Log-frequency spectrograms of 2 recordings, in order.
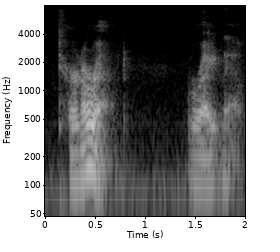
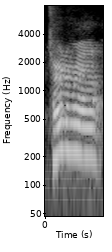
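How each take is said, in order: First: Low, soft acted menace; hushed, lowered mock-menacing order; deadpan order. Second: Loud, higher acted command; loud mock-villain order; barked order. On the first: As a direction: give the command quietly, as a deadpan villain threat. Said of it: "deadpanning the guards". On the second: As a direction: bark it like a villain giving orders. Joker orders the plane back.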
